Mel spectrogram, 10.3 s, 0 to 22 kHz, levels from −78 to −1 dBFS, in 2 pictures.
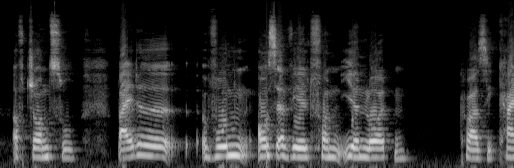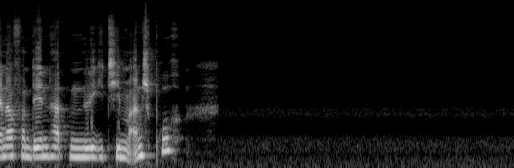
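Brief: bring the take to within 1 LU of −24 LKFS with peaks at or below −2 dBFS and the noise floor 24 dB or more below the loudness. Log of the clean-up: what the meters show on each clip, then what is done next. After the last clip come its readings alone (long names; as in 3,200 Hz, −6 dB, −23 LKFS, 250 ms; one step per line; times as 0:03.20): share of clipped samples 1.1%; peaks flattened at −13.0 dBFS; number of dropouts 1; longest dropout 4.8 ms; integrated loudness −22.0 LKFS; sample peak −13.0 dBFS; target loudness −24.0 LKFS
→ clipped peaks rebuilt −13 dBFS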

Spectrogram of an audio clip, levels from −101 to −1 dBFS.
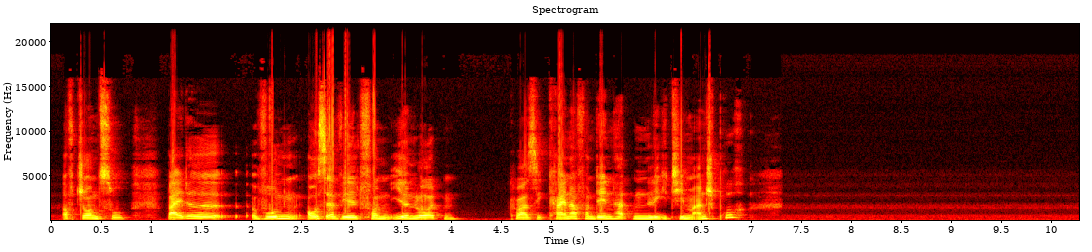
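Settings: share of clipped samples 0.0%; number of dropouts 1; longest dropout 4.8 ms
→ repair the gap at 0:02.66, 4.8 ms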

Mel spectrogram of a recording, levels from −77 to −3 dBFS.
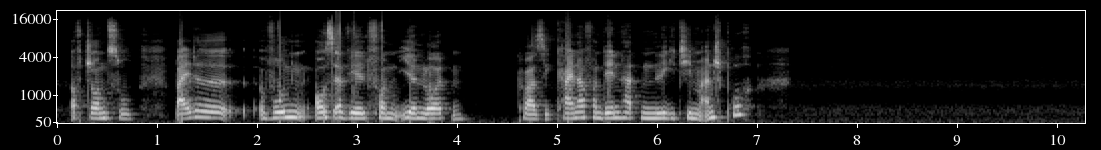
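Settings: number of dropouts 0; integrated loudness −21.5 LKFS; sample peak −4.0 dBFS; target loudness −24.0 LKFS
→ level −2.5 dB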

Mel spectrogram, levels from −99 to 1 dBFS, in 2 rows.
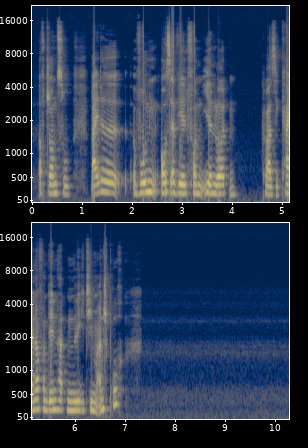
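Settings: integrated loudness −24.0 LKFS; sample peak −6.5 dBFS; background noise floor −65 dBFS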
